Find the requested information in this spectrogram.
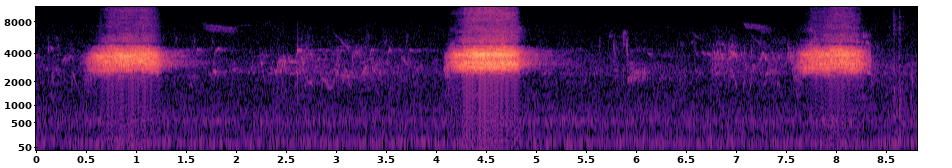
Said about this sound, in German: Für die Stimme des Bergfinken ist ein langgezogener Quäklaut charakteristisch, welcher dem Vogel auch den Namen Quäcker verschafft hat.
